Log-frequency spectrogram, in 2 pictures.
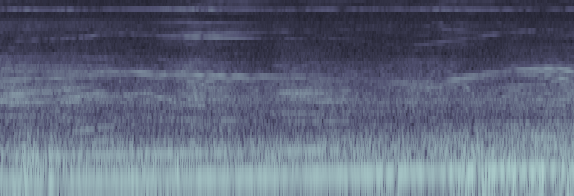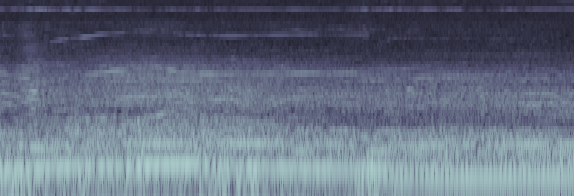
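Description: Electric motor and propeller of a small foam RC biplane whining in flight, its pitch repeatedly rising and falling as the throttle changes and the plane passes by, over a steady low rumble.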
